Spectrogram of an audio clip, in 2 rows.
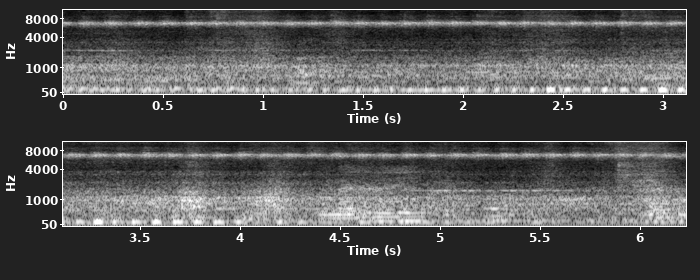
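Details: Farmed crickets at Trại dế Thanh Bình in the evening, about 8 pm, during egg collection: a continuous shrill metallic trill holding one high pitch for the whole stretch, with faint low talk and a soft rumble underneath.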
